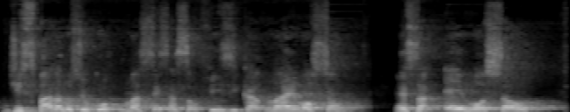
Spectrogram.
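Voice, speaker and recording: A man's voice: sits high, mellow. A man explaining ideas step by step like a teacher, often checking that listeners understand. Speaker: presenter explaining thought cycles. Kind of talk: explanatory talk with slides. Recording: roomy with long reverb.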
